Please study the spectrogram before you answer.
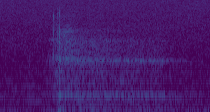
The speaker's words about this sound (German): Und jetzt atmen wir wieder gemeinsam lang und tief zusammen. Wenn es für dich stimmt, jetzt kannst du mal einatmen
